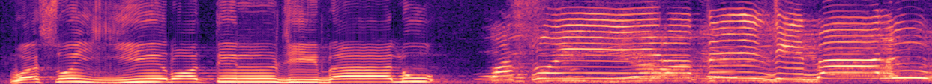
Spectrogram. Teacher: अलिफ मद्दा है, इसको एक अलिफ खींच कर अदा करेंगे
